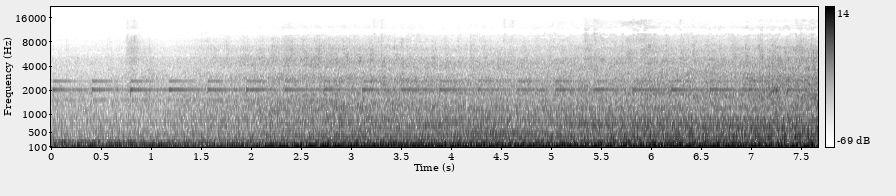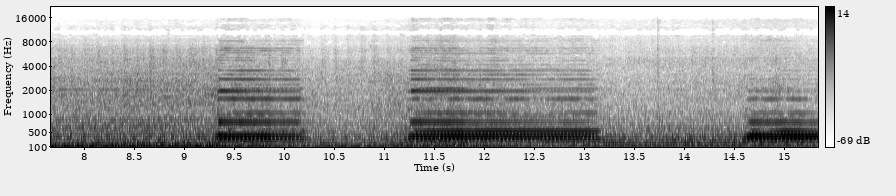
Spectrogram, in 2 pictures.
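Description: Diesel freight train's engines rumbling, growing louder as it approaches. About nine seconds in, the lead locomotive's multi-chime air horn sounds three blasts: short, long, short.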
